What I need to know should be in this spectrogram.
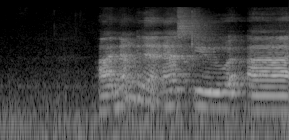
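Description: A man speaks calmly and clearly, close by, in a slightly echoing room.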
